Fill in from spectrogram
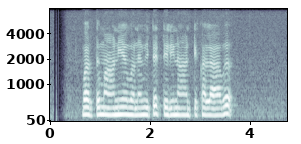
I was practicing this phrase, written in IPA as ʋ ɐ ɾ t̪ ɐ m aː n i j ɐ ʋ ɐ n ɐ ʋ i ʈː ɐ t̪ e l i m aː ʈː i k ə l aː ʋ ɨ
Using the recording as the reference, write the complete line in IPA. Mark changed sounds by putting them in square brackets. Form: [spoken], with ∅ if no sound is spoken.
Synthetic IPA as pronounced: ʋ ɐ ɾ t̪ ɐ m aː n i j ɐ ʋ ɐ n ɐ ʋ i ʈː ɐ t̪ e l i [n] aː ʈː i k [ɐ] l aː ʋ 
